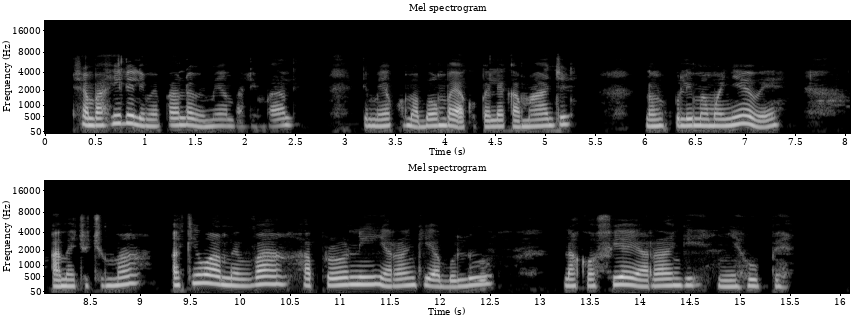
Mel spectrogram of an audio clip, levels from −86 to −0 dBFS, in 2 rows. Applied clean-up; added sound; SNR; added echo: neural mask model Resemble Enhance denoiser.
